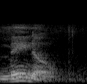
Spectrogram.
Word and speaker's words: meno: It's pronounced meno. Meno. And meno is the Greek verb.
